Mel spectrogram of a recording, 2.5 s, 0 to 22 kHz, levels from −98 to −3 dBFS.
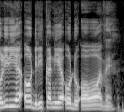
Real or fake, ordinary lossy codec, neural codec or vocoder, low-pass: real; none; none; none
